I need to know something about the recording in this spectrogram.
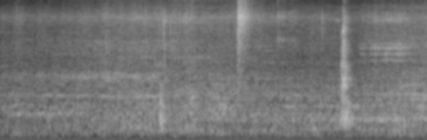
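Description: Three short metallic clicks, the loudest about midway, as a screwdriver and small metal parts knock against a sewing machine during assembly, over a steady background hum.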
